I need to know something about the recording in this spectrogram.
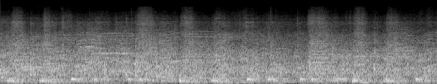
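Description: Marching band playing, with brass over a steady beat of drums, while a crowd cheers.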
